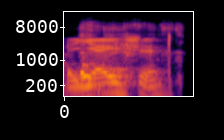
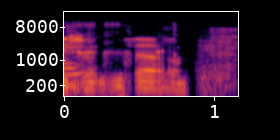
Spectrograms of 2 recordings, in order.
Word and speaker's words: Yation: No, not Yation. It's like it's you say Haitian, but you just take the H out and put AY, so it's Okay. Yation.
